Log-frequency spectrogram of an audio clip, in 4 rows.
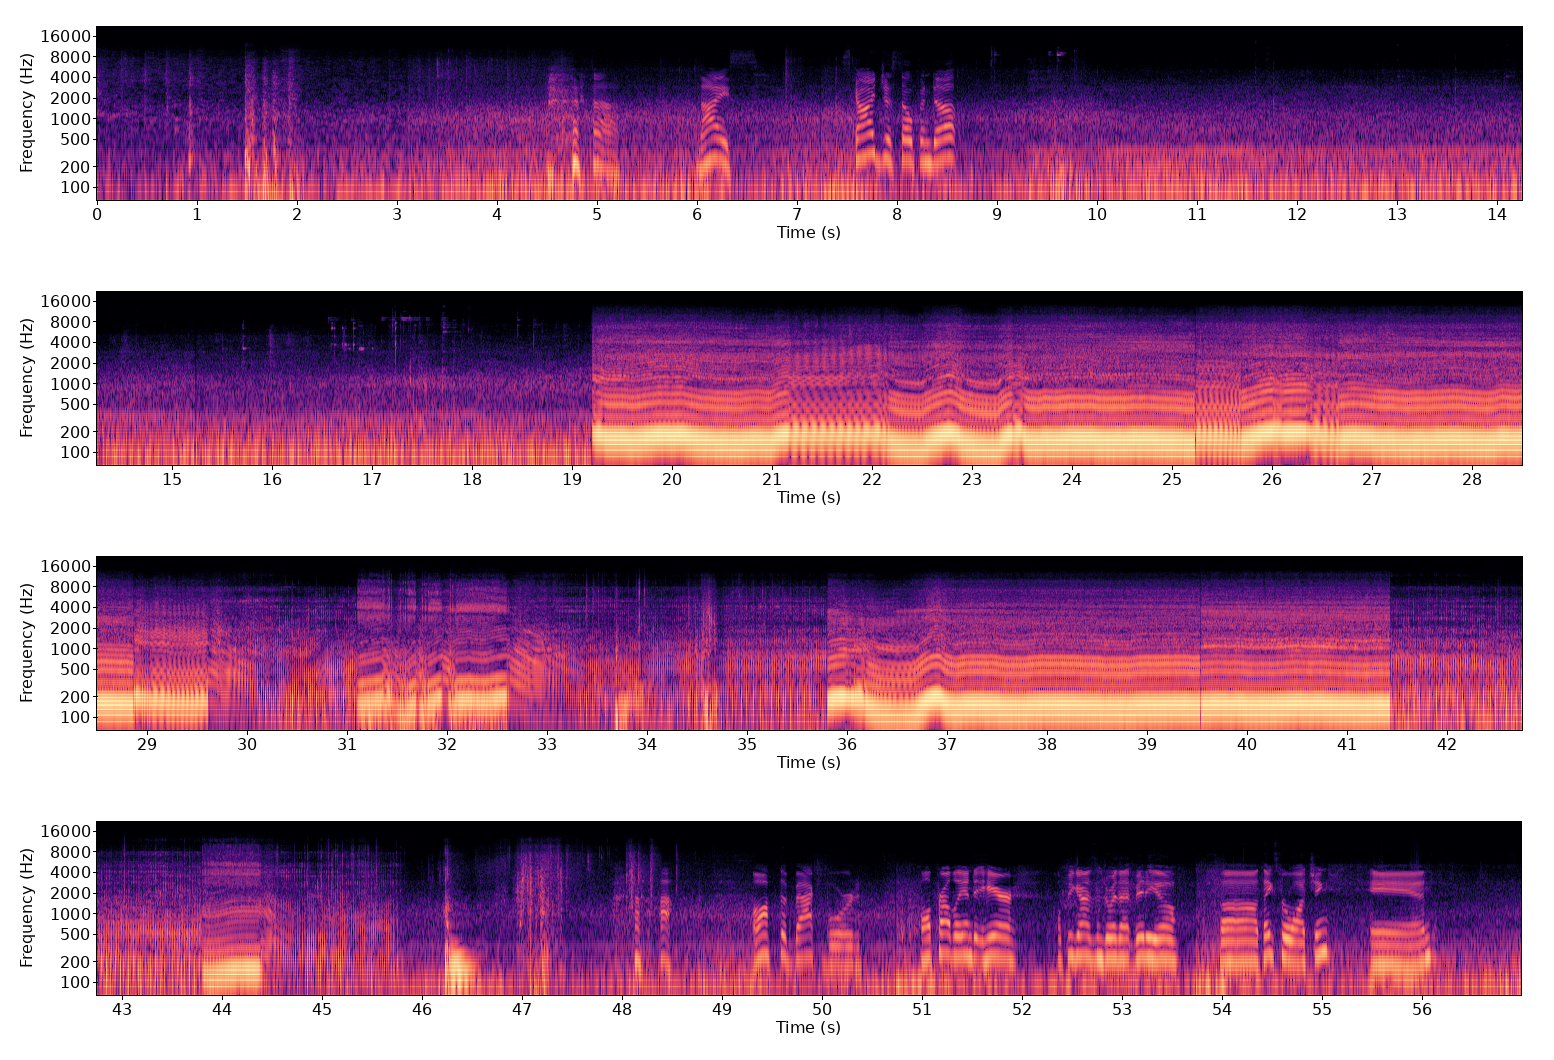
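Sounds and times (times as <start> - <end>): chainsaw cutting wood: 19.2 - 48.4.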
